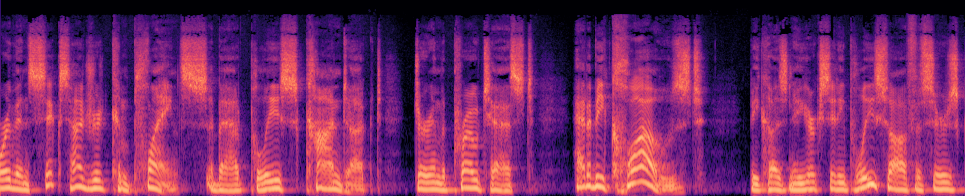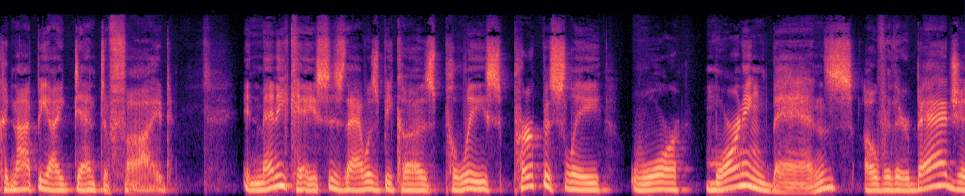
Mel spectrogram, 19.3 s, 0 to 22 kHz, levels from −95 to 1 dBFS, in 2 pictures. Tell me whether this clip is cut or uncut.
uncut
